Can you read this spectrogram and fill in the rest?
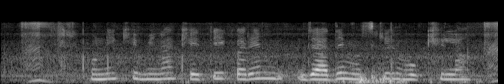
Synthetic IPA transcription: ʊnikʰibɪnakʰeːt̪ekəɾed͡ʒjaːd̪emʊʃkɪlɦoːkʰɪlaː

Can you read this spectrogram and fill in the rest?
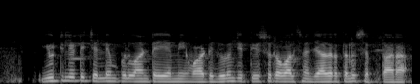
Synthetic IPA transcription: juːʈiliʈiːt͡ʃelːimpuluɐɳʈe̞ːɐmiʋaːʈ̬iɡ̪uɾiɲt͡ʃit̪iːsuɾɔːʋaːlsinɐd͡ʒaːd̪ɾɐt̪ɐlusept̪aːɾɐ

